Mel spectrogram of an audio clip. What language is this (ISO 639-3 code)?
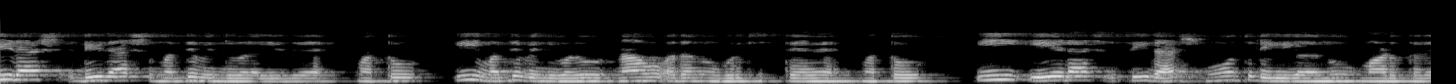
kan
